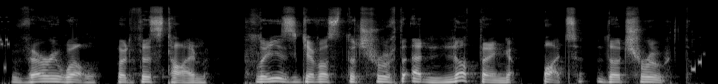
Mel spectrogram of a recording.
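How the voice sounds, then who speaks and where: A man puts on a character voice at a medium pitch. He goes at a very slow pace with very even loudness. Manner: stern, formal.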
